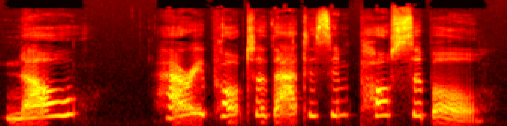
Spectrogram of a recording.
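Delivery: very high-pitched elf voice; Dobby. A narrator's reading. House-elf refusing his master's friend, high squeaky elf. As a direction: pipe it high like a small servant elf.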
